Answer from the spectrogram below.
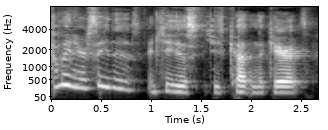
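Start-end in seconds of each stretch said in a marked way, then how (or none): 0.0-0.9 mock hollering, pitched very high. Describing a movie scene where a husband calls his wife, imitating Nicolas Cage hollering. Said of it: "he's hollering at her like".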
